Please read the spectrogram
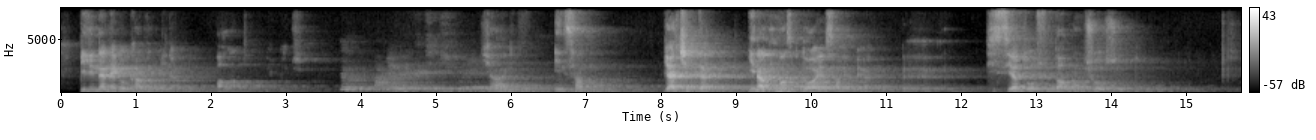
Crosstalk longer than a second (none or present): none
